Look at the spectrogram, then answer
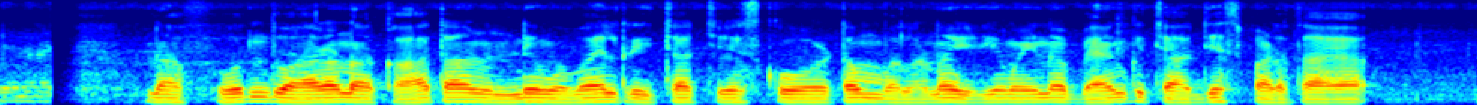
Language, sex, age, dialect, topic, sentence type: Telugu, male, 25-30, Central/Coastal, banking, question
